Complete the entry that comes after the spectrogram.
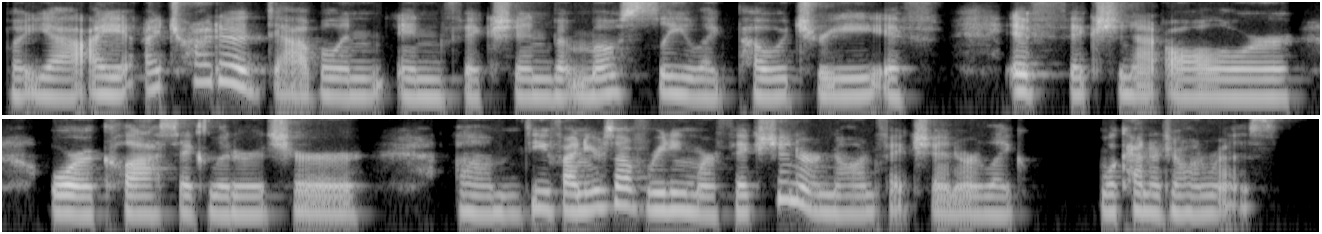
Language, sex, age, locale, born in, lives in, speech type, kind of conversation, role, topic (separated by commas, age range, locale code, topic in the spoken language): English, female, 20-24, en-US, United States, United States, conversation, unstructured, none, What hobby would you realistically love to start this year?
